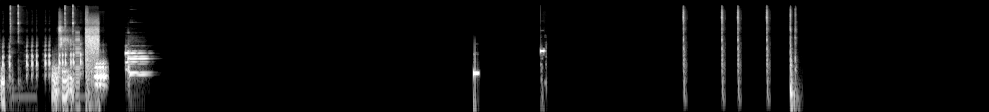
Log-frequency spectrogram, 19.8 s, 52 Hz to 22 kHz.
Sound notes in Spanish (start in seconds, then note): 10.2 Pitido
